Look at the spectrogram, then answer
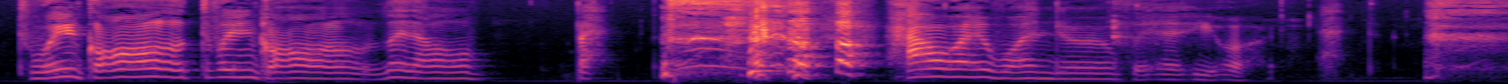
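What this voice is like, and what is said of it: Cartoon character voice. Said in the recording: “my favorite impression ... That's pretty good ... Spot on”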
